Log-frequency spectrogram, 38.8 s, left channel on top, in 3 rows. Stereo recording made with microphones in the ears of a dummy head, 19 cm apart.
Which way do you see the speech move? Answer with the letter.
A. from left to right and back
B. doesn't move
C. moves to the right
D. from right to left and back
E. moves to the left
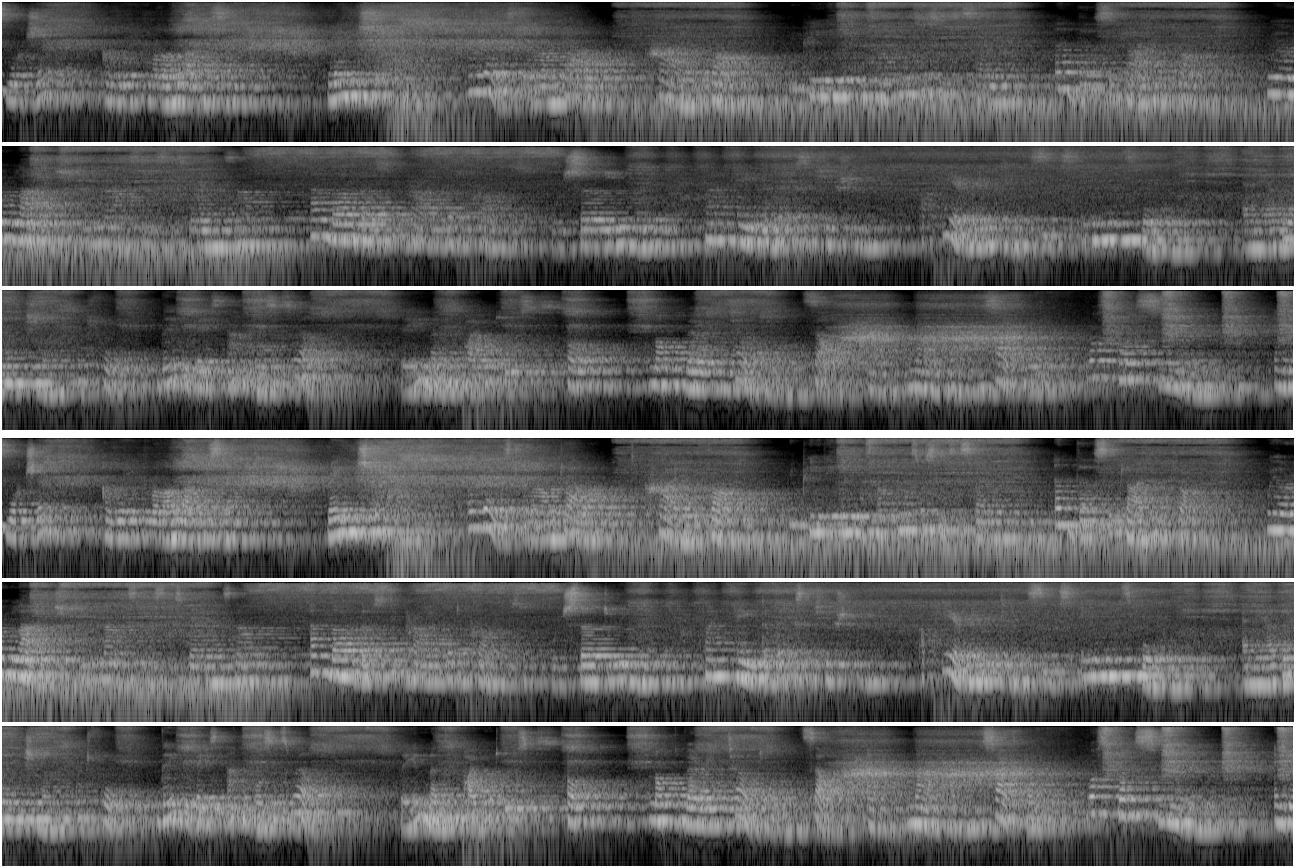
B.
